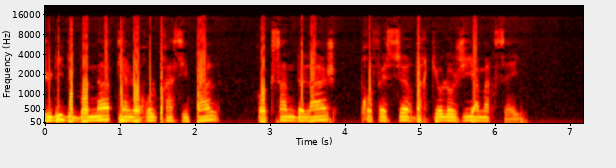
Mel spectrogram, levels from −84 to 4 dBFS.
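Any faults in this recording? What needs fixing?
Integer overflow cracks through this speech at 0.05–1.56 s, 2.04–2.14 s, 2.88–2.93 s, 3.41–3.61 s, 4.32 s, 4.97–5.00 s and 5.71–5.76 s. Peaks go past the integer limit. The first stretch overshoots by about 12 dB, and the later ones by about 1 to 3 dB. The samples are not held at the limit. They wrap to the opposite sign instead. Each overshoot jumps across the full range, so it is heard as a violent crack, much harsher than clipping. To prevent it, reduce the gain and use saturating arithmetic or a limiter before the signal is stored as integers.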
